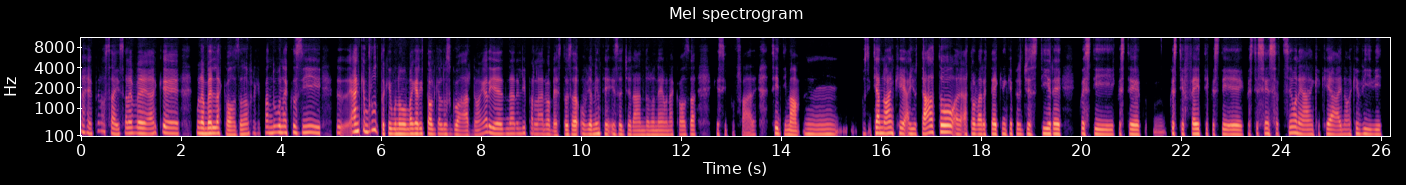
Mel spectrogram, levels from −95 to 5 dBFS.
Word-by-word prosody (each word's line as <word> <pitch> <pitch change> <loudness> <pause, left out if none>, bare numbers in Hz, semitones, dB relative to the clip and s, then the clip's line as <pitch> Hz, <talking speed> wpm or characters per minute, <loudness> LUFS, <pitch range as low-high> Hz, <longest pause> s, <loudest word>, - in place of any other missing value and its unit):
Eh-eh, 205 -7 -5
però 255 +5 -14
sai, 175 -9 -3
sarebbe 180 0 +1
anche 180 0 -1 0.3
una 180 -2 +5
bella 180 +1 +6
cosa, 140 -2 -2
no, 160 +2 -1
perché 175 -1 -16
quando 195 +1 -3
uno 210 -1 +2
è 200 - -1
così, 205 0 -1 0.3
uhm, 195 -1 -7
è - - -10
anche 250 +5 +6
brutto 230 - +1
che 160 - -5
uno 160 -1 +5
magari 165 +1 +3
tolga 160 -1 0
lo 155 0 -3
sguardo, 140 -3 -6
magari, 185 +5 -2
ehm, 165 -1 +1
andare 170 0 -6
lì 175 +2 -6
e - - -9
parlare 160 -3 -9
vabbè, 140 -6 -4
sto 135 - -5
esa 145 0 +3
ovviamente 155 0 0
esagerando, 140 -2 -5
non 135 0 -4
è 140 0 -3
una 135 +1 -7
cosa 140 +1 -6 0.4
che - - -11
si - - -16
può - - -29
fare. 65 +3 -12 0.3
Senti, 165 -4 0
ma, 135 -3 +1
mhmm, 155 +1 -4 0.5
così 165 -1 -16
ti 190 - 0
hanno 185 -1 +6
anche 180 -1 +2
aiutato 205 +7 +5
a - - -4
a 165 - -5
trovare 155 -1 -1
tecniche 160 -1 +1
per 160 -1 -5
gestire 165 +2 +3 0.3
questi 150 -3 -1
queste 155 -2 +1 0.2
m - - -20
mhmm, 105 0 -17
questi 175 -1 -4
effetti, 165 0 +2
queste 150 -1 0
queste 160 +3 -13
sensazione 175 +2 -2
anche 150 0 -6
che 165 +1 -2
hai, 145 -2 -2
no, 155 +1 -8
che 170 +4 -5
vivi? 150 -2 -4
160 Hz, 165 wpm, -21 LUFS, 150-180 Hz, 0.5 s, bella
